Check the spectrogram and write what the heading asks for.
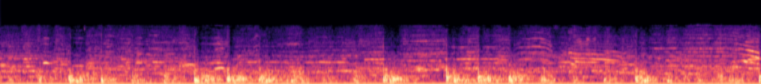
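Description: A sikuri ensemble playing: many siku panpipes sounding held notes together at several pitches, over repeated low drum beats.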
